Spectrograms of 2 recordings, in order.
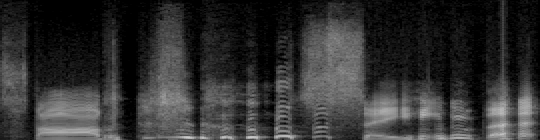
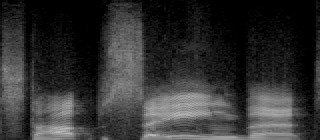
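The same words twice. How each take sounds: First: Laughing through it. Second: Slow insistent demand. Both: Retold or imitated. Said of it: "Bitch, I'm, like".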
